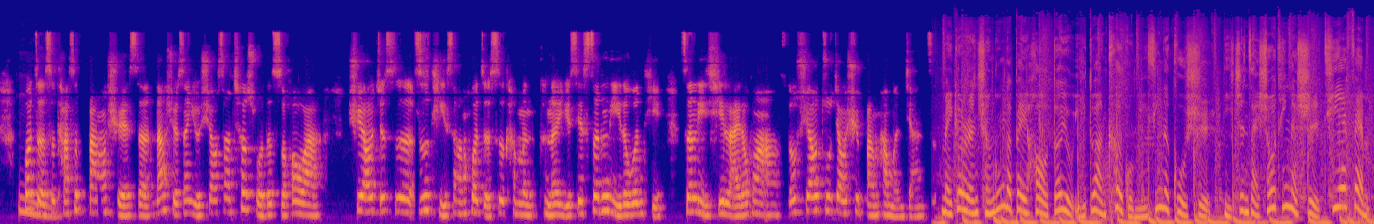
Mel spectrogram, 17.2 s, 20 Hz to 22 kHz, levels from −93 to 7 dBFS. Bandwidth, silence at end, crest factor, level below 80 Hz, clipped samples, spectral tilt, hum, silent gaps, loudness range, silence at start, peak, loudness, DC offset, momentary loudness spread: 17.5 kHz; 0 s; 16 dB; -34 dBFS; under 0.1%; -4.5 dB/octave; none; none; 2 LU; 0 s; -4 dBFS; -21 LUFS; under 0.1%; 6 LU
